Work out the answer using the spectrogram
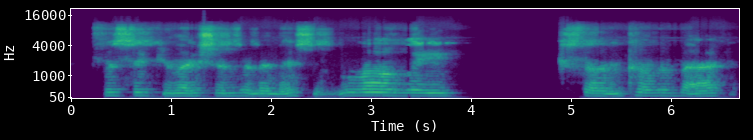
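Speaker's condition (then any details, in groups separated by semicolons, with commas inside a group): ALS; swallowing and breathing changes, nasal voice since onset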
